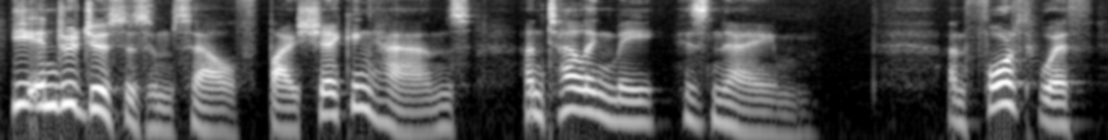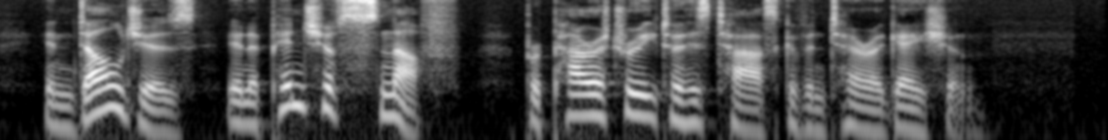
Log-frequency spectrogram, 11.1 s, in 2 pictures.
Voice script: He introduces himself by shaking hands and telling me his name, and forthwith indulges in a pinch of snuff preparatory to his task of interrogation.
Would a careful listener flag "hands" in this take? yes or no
no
